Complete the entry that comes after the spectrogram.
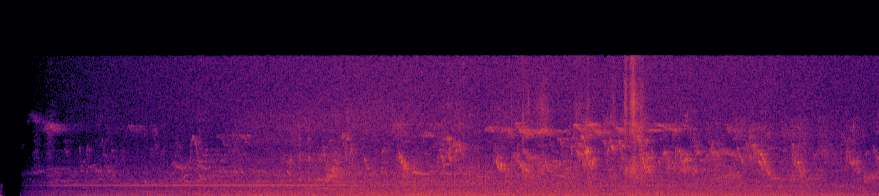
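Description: Faint outdoor ambience with small birds chirping, many short quick calls clustered from about three to eight seconds in, over a steady soft hiss.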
